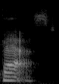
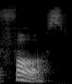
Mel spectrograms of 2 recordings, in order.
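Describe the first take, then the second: First: The word is said in an American accent. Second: The word is said in a Cockney accent. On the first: The speaker calls it wrong. "But Americans say fast" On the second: The speaker calls it right. "he's supposed to be like a Cockney... So he should always be saying fast"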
